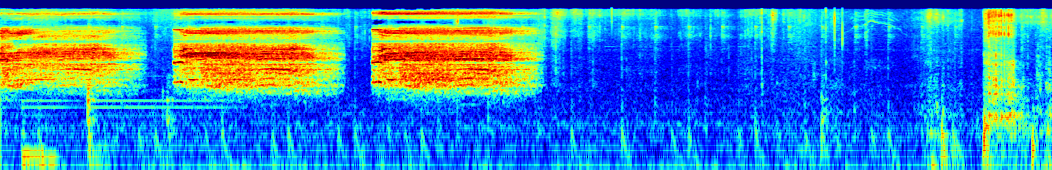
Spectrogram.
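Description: A small stuffed T-Rex plush's built-in sound box playing a Godzilla roar three times back to back, each roar just under two seconds long, then falling quiet.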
